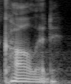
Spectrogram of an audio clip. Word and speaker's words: Khalid: Yemen yeah and um my first name is Khalid it's spelled k-h-a-l-i-d and I used to wear use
